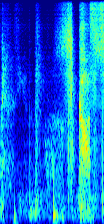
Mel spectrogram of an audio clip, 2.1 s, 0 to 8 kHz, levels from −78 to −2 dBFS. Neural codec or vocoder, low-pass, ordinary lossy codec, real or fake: codec, 16 kHz, 0.7 kbps, FocalCodec; none; none; fake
